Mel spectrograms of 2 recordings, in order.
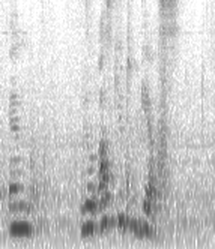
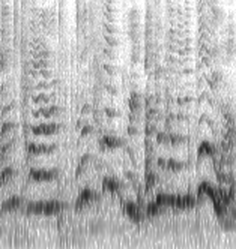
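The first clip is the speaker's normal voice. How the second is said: very high, loud, fast laughing wail; hammed-up sobbing squeal; mock wailing mouse; 11 semitones higher, 10 dB louder, faster than usual. The hopeless mouse wails at the support agent, hammed up.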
